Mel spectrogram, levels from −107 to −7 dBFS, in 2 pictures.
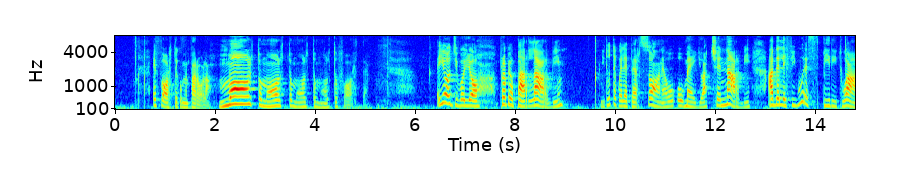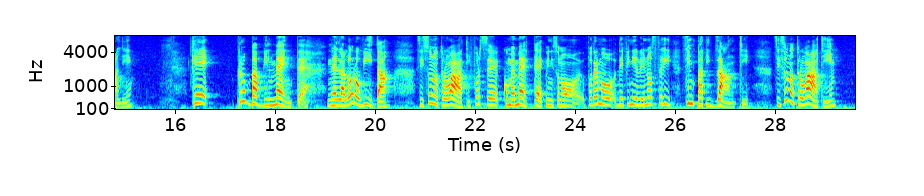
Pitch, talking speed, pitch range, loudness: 235 Hz, 100 wpm, 190-270 Hz, -32 LUFS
